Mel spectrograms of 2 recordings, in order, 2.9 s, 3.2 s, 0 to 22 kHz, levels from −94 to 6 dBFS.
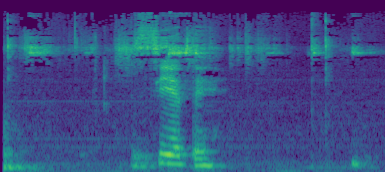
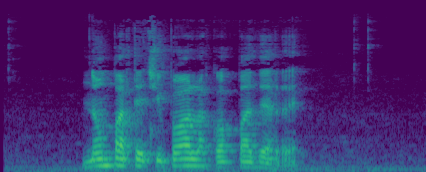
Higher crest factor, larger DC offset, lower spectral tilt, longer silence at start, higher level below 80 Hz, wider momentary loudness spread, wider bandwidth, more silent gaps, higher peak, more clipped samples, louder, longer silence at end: about the same, 22 dB vs 20 dB; neither; second, -1.5 dB/octave vs -5.5 dB/octave; second, 0 s vs 0.6 s; about the same, -56 dBFS vs -54 dBFS; first, 19 LU vs 13 LU; first, 16.5 kHz vs 14.5 kHz; neither; first, -2 dBFS vs -10 dBFS; neither; first, -19 LUFS vs -27 LUFS; second, 0.05 s vs 0.9 s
